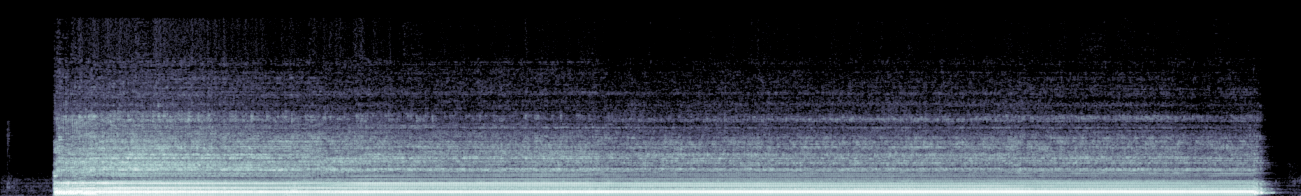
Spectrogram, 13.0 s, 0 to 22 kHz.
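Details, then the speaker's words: DeWalt DCC2560 FlexVolt 60V 2.5-gallon cordless air compressor filling its tank; loud steady high-pitched pump drone about twelve seconds, extremely loud even through noise-cancelling headphones; running normally, just very noisy. "i have to say this is super super loud like even with my noise-canceling headphone it's still really really loud"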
